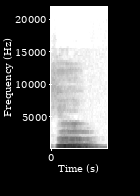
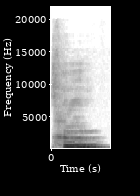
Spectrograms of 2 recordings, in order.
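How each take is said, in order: First: The consonant is short with little breath. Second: The consonant has a strong puff of air. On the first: "plain is th" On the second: "aspirated is th"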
